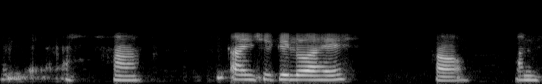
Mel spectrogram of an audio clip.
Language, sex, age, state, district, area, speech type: Marathi, female, 30-45, Maharashtra, Yavatmal, rural, conversation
